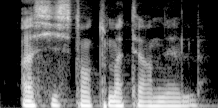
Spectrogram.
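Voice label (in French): "assistante maternelle" French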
